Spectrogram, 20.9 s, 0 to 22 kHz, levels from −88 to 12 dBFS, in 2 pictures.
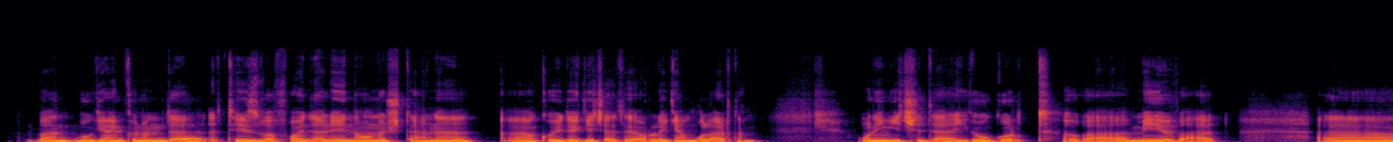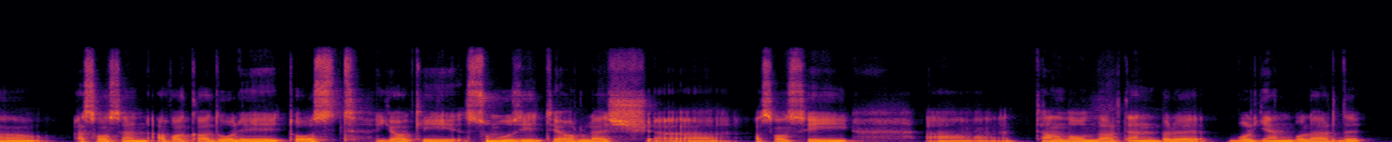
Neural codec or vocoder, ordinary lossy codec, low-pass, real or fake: none; none; 14.4 kHz; real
